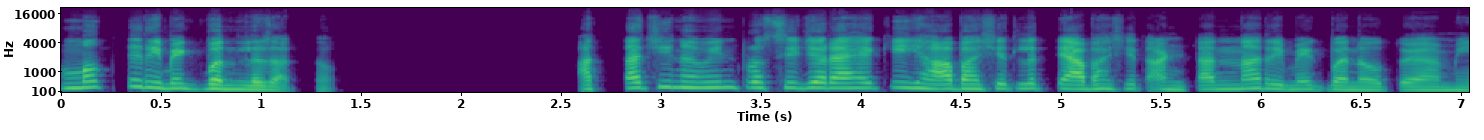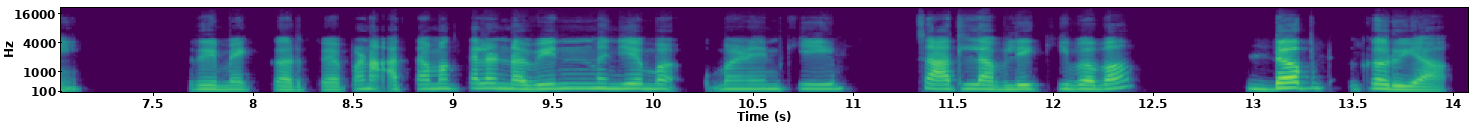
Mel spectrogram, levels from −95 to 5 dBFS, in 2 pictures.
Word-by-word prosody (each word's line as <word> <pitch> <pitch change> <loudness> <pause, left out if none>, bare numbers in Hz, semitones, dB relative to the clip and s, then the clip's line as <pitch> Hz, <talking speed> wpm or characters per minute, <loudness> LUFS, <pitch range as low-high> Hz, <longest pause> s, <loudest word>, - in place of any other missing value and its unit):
मग 260 +4 +1
ते 310 - 0
रिमेक 225 -7 +2
बनलं 185 -4 +4
जातं. 165 - -6 1.2
आत्ताची 255 +4 -1
नवीन 265 0 -1
प्रोसिजर 255 -1 0
आहे, 240 0 +5
की 250 +2 -3
ह्या 205 -2 +5
भाषेतलं 210 +1 -1
त्या 195 -2 +8
भाषेत 200 +1 -5
आणताना 185 +4 -1
रिमेक 185 -4 -4
बनवतोय 160 -1 -3
आम्ही, 155 0 -5 0.6
रिमेक 175 -2 -2
करतोय. 165 0 -4
पण 200 0 -1
आता 205 - -2
मग 215 +1 -2
त्याला 230 0 +1
नवीन 210 +2 +1
म्हणजे 220 -1 0
म्ह 205 -1 -2 0.2
म्हणेन 195 0 -3
की 200 0 -4 0.4
साथ 200 -2 +3
लावली, 190 -2 +2
की 195 +2 -9
बाबा 195 +4 +2 0.7
डब्ड 235 -2 +8 0.2
करूया. 175 -7 +2
205 Hz, 150 wpm, -23 LUFS, 185-225 Hz, 1.2 s, त्या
